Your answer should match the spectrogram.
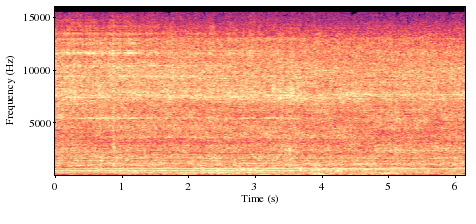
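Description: Near silence: room tone with a faint steady hum and hiss.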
